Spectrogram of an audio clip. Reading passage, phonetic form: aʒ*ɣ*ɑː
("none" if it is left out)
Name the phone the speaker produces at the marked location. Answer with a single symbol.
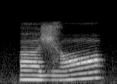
ɣ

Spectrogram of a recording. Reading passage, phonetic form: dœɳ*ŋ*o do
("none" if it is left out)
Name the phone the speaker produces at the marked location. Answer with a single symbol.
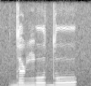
ŋ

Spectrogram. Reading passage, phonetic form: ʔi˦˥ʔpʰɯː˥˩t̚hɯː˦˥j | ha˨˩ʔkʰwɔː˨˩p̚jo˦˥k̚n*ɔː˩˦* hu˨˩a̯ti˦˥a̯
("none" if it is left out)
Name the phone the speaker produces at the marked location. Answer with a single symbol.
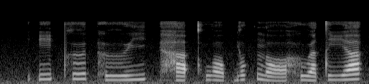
ɔː˩˦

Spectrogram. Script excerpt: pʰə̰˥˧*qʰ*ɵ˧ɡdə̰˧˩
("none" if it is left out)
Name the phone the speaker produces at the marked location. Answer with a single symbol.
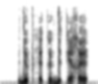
k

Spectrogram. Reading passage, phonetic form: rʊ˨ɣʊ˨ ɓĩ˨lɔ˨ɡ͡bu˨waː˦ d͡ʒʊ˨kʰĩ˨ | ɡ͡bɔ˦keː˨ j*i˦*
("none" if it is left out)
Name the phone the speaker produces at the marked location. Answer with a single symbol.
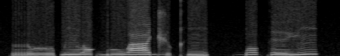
ĩ˦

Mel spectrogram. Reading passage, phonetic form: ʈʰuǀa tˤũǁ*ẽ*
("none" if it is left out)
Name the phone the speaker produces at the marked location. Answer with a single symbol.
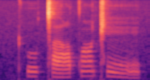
ẽ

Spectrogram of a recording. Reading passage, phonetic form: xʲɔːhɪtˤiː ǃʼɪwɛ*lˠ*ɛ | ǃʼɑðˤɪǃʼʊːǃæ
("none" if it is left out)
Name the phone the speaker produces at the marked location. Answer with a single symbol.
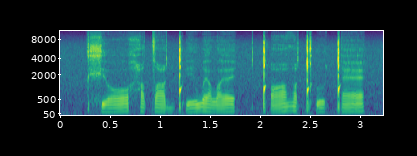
lˠ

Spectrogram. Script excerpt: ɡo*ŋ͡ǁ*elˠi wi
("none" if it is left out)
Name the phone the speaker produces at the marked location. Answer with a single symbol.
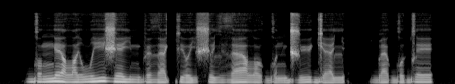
ŋ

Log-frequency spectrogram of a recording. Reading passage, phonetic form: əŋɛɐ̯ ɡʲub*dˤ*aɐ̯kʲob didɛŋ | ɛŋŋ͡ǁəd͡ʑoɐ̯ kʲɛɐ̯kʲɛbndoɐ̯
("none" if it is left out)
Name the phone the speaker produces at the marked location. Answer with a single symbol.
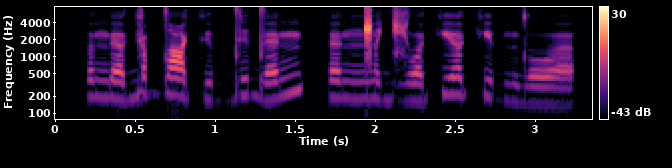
dˤ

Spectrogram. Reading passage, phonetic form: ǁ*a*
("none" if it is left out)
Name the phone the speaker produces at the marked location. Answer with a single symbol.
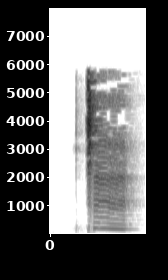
a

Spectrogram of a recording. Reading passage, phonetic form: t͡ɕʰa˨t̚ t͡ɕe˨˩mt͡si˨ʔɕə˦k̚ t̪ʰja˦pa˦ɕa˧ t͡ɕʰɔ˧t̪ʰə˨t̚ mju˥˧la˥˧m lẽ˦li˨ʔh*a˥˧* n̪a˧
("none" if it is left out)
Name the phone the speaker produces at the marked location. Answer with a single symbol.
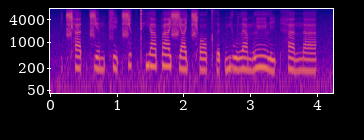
a˥˧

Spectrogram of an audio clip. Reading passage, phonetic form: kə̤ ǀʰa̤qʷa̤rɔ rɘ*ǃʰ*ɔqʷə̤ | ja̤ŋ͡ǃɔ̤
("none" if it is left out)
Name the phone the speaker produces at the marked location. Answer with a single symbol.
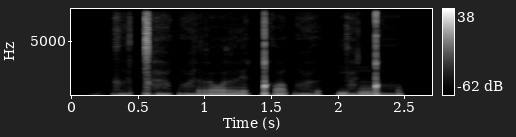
ǃʰ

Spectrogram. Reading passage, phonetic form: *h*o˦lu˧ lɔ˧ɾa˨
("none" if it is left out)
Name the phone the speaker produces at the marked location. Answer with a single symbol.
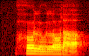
h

